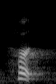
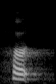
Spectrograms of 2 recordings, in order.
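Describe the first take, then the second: Both takes have the same delivery.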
